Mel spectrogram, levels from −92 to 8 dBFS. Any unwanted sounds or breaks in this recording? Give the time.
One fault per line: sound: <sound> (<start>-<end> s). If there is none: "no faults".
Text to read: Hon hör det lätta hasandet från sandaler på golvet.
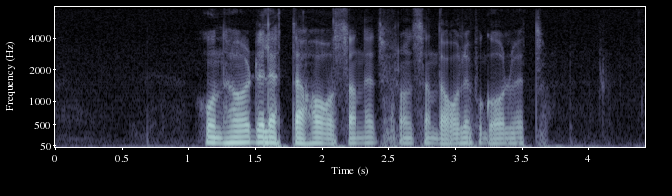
no faults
